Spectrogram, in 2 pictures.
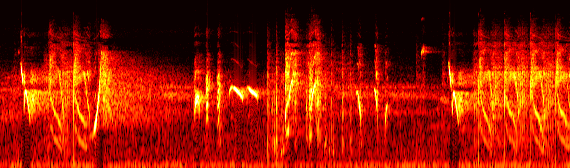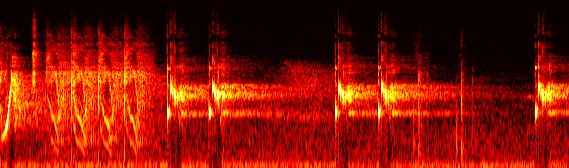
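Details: Busy, excited bird chatter: dense bursts of high twittering, quick upward and downward sweeps and scratchy notes, broken by short pauses, with steadier whistled phrases toward the end.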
